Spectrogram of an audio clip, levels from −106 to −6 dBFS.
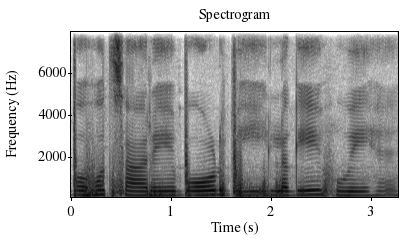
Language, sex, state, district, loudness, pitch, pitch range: Hindi, female, Haryana, Jhajjar, -14 LUFS, 195 Hz, 185-200 Hz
